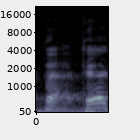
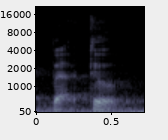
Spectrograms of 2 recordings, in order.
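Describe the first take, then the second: First: The word ends in an 'a' vowel. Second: The word ends in an 'o' vowel.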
